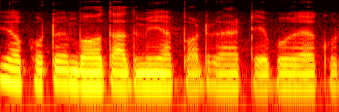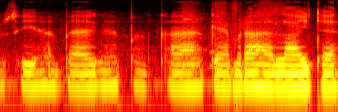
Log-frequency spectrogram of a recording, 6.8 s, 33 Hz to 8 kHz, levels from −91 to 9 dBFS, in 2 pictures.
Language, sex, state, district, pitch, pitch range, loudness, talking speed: Hindi, male, Chandigarh, Chandigarh, 115 Hz, 110-120 Hz, -17 LUFS, 185 wpm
